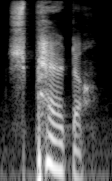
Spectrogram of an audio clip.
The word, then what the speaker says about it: später: So for see you later, we say bis später. So we have the alphabet A and cute little dots. Now this is new alphabet. Don't pronounce it as A.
